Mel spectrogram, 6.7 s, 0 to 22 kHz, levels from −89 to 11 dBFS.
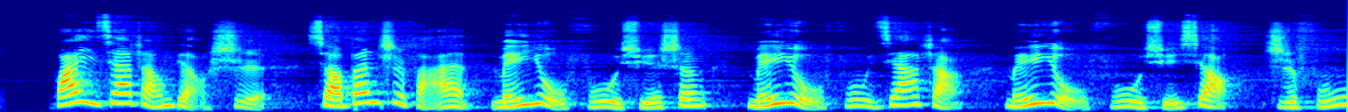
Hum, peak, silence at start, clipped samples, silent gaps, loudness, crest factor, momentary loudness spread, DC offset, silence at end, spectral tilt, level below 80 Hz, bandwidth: none; -2 dBFS; 0.3 s; under 0.1%; none; -23 LUFS; 20 dB; 10 LU; under 0.1%; 0 s; -5 dB/octave; -82 dBFS; 12.5 kHz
